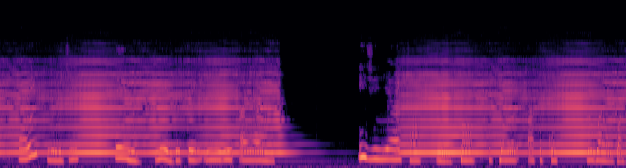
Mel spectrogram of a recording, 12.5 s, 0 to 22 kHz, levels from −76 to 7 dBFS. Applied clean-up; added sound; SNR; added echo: none; Bowed string instrument; -3 dB; none.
